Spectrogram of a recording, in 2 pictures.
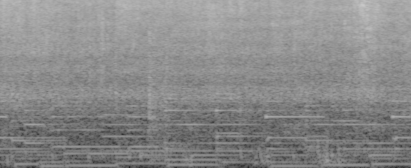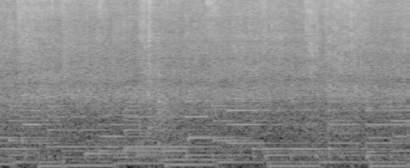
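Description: Lomo saltado (beef strips, onion, peppers, tomato and fried potatoes) sizzling steadily in a hot pan as it is turned with tongs, with a few light tong clicks, over background music with held notes.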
